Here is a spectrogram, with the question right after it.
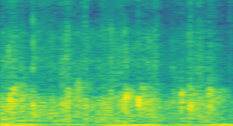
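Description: A church congregation at a Hindi-language Christian worship service bursts into steady, loud applause, dense clapping held throughout over a low hum from the sound system.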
